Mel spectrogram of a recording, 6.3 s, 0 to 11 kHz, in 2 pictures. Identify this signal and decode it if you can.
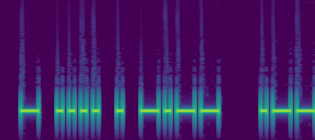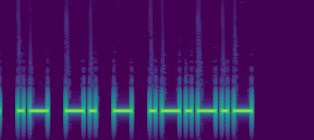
Morse code, heard as a keyed tone, about 20 wpm, 700 Hz. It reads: THEY WANT.
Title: Sentences with 5-Word Phrases - Spoken Beginning - 20wpm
